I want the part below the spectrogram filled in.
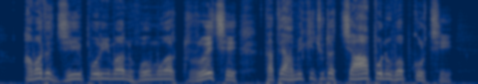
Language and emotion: Bengali, fearful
